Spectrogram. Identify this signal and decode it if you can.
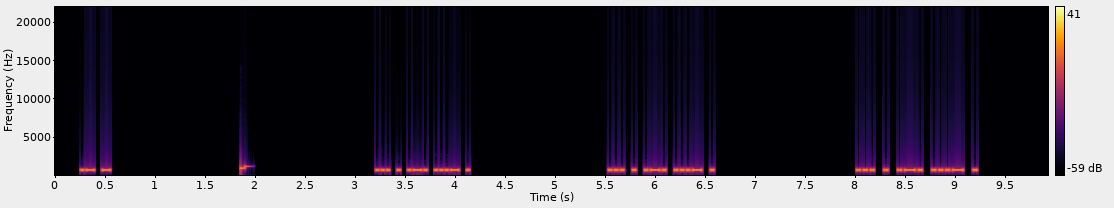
Morse code, heard as a keyed tone, about 40 wpm, 700 Hz. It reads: AT SERVE SERVE SERVE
